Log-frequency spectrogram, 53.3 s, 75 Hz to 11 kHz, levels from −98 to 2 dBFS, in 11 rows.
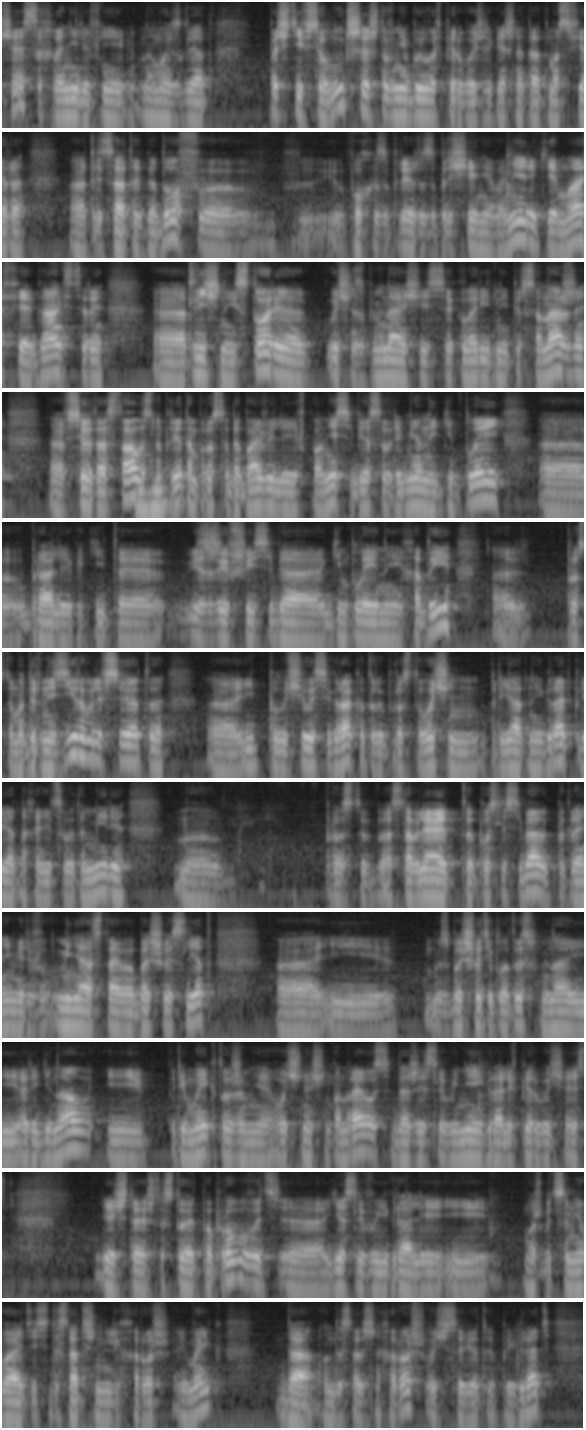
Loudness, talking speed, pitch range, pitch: -31 LUFS, 145 wpm, 105-115 Hz, 110 Hz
